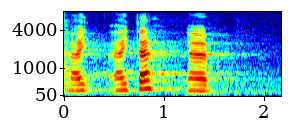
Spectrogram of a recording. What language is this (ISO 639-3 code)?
est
